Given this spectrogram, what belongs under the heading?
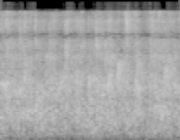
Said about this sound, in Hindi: इनके लिए जोरदार तालियां हो जाएगा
